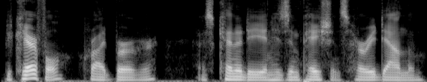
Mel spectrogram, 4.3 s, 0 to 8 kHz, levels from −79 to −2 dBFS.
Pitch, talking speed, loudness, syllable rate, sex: 95 Hz, 170 wpm, -21 LUFS, 5.6 syllables/s, male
